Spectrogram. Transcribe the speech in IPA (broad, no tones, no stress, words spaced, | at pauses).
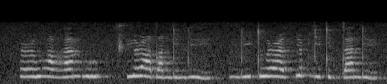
ʕuɦɑ ɦambu | t͡ʃʼyʕu dˤyndyndy | ndy tu ʕə kyħdytyb dandy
